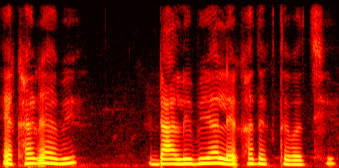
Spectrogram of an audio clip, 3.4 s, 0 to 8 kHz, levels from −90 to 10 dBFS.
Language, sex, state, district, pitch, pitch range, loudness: Bengali, female, Tripura, Dhalai, 230 Hz, 215-235 Hz, -15 LUFS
